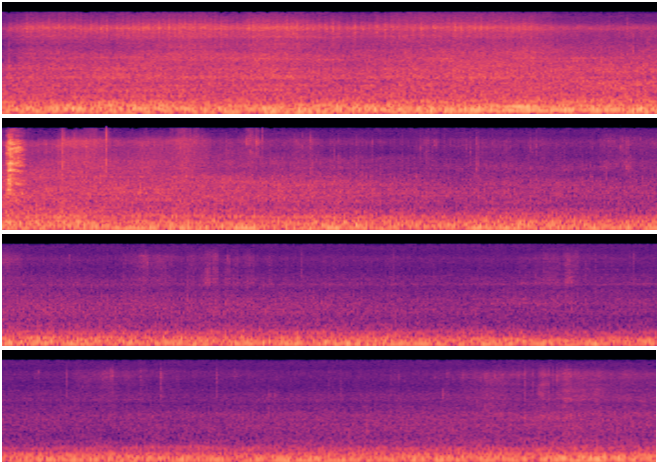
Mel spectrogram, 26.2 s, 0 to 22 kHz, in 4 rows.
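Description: Porsche 964 Carrera 4's air-cooled flat-six and tyre and wind noise, heard from inside the cabin while driving on track. The engine pulls harder for the first several seconds, there is a sharp click about seven seconds in, then it settles to steadier, slightly quieter running.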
